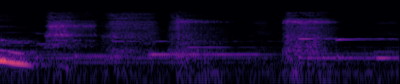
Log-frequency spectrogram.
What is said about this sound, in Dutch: Ze stonden alle vier naar adem te snakken. Ze wreven hun ogen uit en ademden diep in.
